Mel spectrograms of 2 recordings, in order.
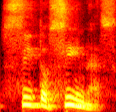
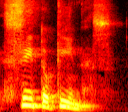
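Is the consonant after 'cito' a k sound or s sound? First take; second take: s sound; k sound. First: The consonant after 'cito' is an s sound. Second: The consonant after 'cito' is a k sound. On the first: The speaker calls it wrong. "y no citocinas, como algunos dicen por allí" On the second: The speaker calls it right. "yo prefiero la pronunciación y de hecho, desde el punto de vista etimológico, es la correcta"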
